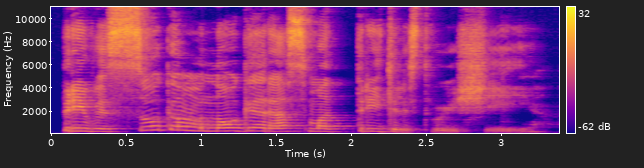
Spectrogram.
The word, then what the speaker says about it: превысокомногорассмотрительствующий: Превысоко многорассмотрительствующий.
